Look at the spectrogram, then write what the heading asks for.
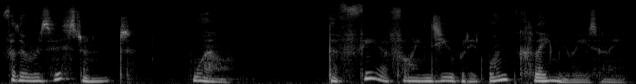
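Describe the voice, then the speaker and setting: A woman whispering an ASMR role-play straight to the listener in a breathy, measured, quietly ominous way. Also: very deep voice. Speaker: ASMR host playing a fear-test examiner.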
